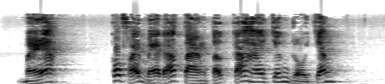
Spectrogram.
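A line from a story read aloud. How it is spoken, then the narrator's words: Sudden shout. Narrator (Vietnamese): Chí Tôn bỗng hét lên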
